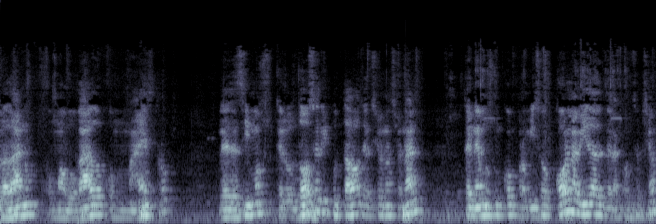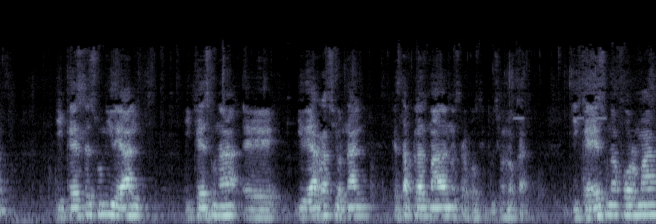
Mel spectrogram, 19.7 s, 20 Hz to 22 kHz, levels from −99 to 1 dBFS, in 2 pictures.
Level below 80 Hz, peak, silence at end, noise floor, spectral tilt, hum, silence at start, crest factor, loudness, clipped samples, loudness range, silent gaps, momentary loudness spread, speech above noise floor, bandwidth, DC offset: -56 dBFS; -10 dBFS; 0 s; -57 dBFS; -8.5 dB/octave; none; 0 s; 20 dB; -28 LUFS; under 0.1%; 2 LU; none; 16 LU; 30 dB; 9.8 kHz; under 0.1%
